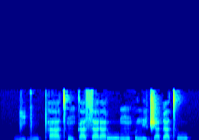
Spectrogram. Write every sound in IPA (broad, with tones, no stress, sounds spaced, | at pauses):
b i˦˨ ɡ uː˨ pʰ aː˨ tʰ ũ˨ k a˨ s a˦ ɾ a˨ ɾ oː˨˦ ŋ ũ˦ h ʊ˦ n e˨ d͡ʒ a˨ ɗ a˦ tʰ o˨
